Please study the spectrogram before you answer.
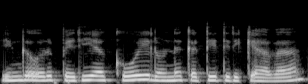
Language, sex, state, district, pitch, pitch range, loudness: Tamil, female, Tamil Nadu, Kanyakumari, 185 Hz, 180-195 Hz, -12 LUFS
